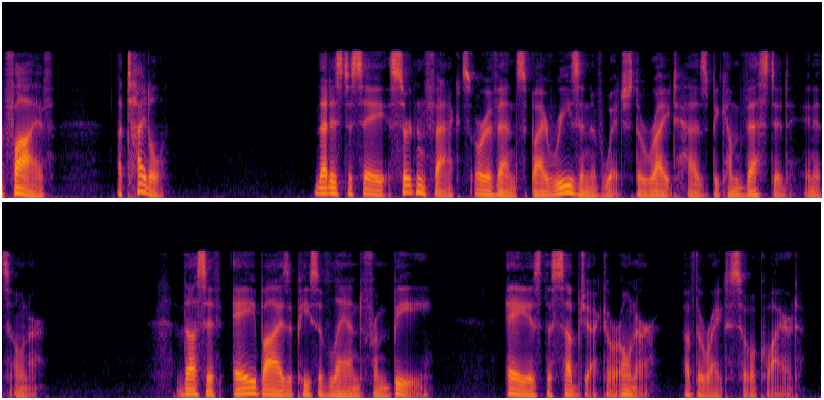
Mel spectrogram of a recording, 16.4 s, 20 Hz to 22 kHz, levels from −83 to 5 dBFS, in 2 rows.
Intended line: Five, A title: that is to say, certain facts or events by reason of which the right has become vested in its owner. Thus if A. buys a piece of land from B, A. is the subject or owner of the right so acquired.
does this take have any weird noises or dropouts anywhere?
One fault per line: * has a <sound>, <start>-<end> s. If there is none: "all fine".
all fine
